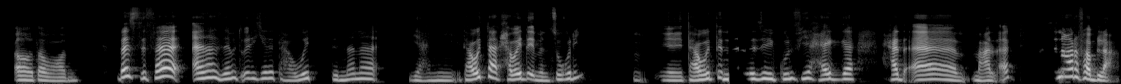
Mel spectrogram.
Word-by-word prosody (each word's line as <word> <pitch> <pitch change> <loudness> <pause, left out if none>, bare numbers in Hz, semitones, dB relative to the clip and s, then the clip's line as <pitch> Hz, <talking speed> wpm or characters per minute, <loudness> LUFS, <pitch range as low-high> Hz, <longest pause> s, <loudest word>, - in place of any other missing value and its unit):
آه 200 0 +2
طبعًا، 175 -3 -4 0.4
بس 355 0 +3
فأنا 310 -2 +4
زي 250 +1 0
ما 295 - -2
تقولي 275 -2 -6
كده 280 +2 -1
اتعَوِدت 250 +3 -4
إن 205 0 -3
أنا 255 +1 -2 0.3
يعني، 180 0 -6
اتعَوِدت 245 - +1
على 300 - +6
الحوادق 240 0 +1
من 180 -2 -3
صُغري 265 - -3 0.5
م 190 - -15
يعني 185 -1 -5
اتعَوِدت 205 - +1
إن 280 - 0 0.2
أنا 255 - +1
لازم 255 +2 +2
يكون 245 +1 +1
في 270 +2 -1
حاجة 240 +1 0 0.3
حادقة 230 -1 0 0.6
مع 185 -2 -1
الأكل، 275 - -7 0.2
عشان 335 +4 -2
اعرف 360 -3 +4
ابلع، 205 -7 +3
240 Hz, 170 wpm, -23 LUFS, 195-275 Hz, 0.6 s, على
